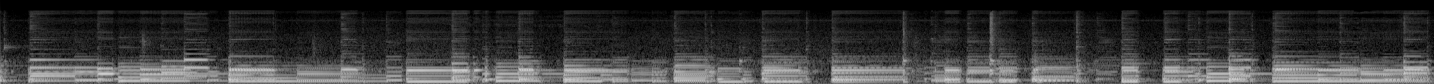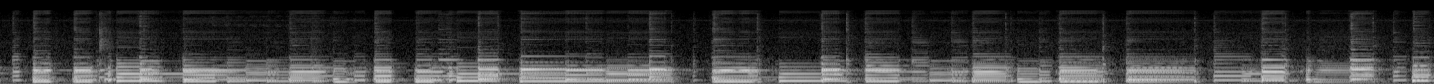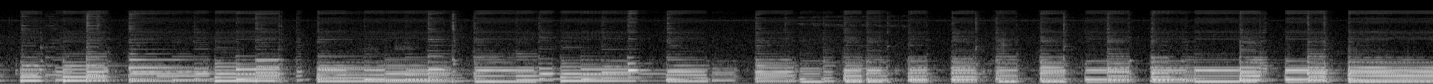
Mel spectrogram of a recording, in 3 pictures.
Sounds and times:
Guitar: 0:00.0 - 0:43.0.

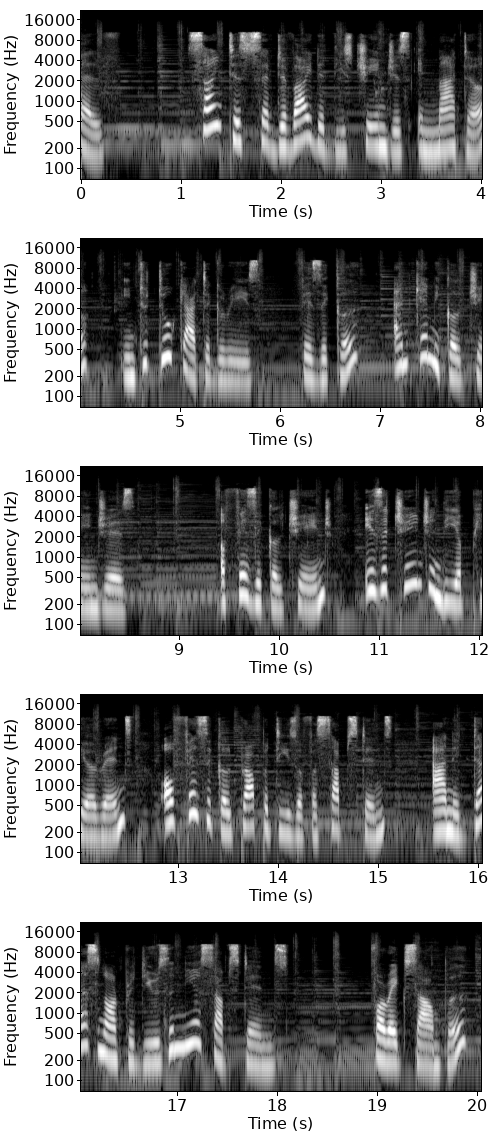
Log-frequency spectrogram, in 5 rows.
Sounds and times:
Speech: 0:00.0 - 0:00.3, 0:01.1 - 0:08.6, 0:09.4 - 0:18.1, 0:19.0 - 0:20.0
Music: 0:00.0 - 0:20.0.

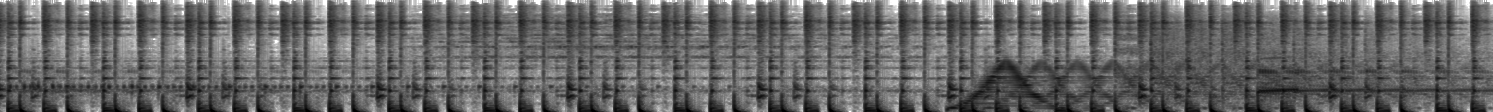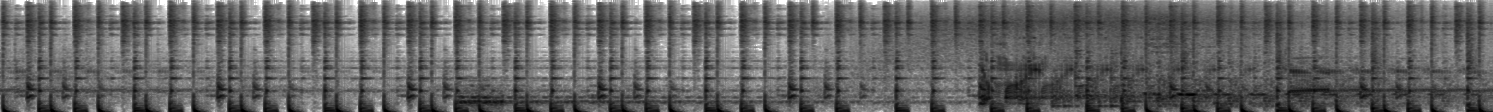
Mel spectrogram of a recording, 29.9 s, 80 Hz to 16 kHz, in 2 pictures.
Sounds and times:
Music: 0:00.0 - 0:29.8.

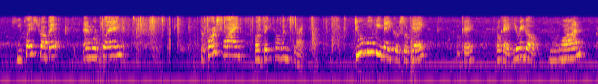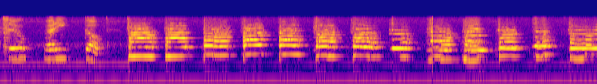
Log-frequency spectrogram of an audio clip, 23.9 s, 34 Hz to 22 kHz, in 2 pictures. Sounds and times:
Trumpet: 0:14.5 - 0:23.9.

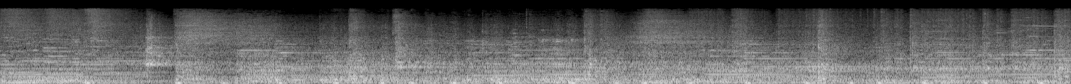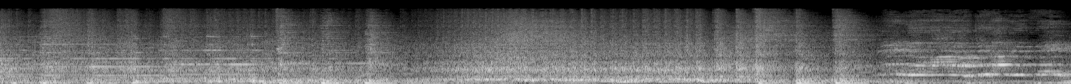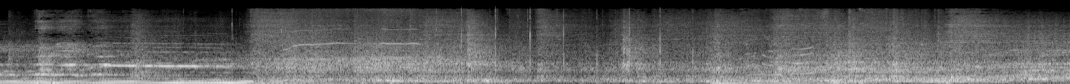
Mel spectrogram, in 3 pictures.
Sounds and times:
Speech: 0:19.5 - 0:23.1, 0:28.9 - 0:30.1.

